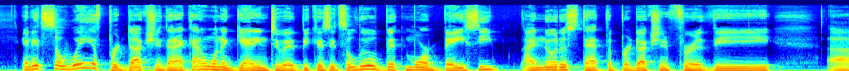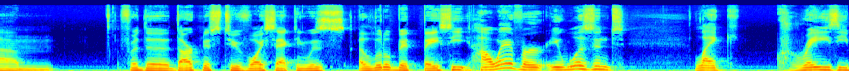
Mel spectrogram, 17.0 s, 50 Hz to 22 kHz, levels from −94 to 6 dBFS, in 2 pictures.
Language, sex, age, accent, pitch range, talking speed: English, male, 20-39, American, 105-130 Hz, 165 wpm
